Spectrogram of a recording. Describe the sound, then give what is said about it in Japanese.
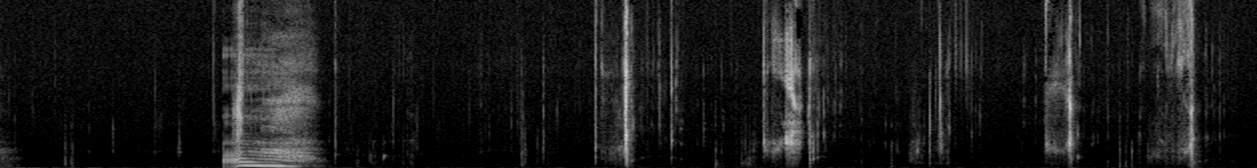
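Crunchy Japanese rice crackers are bitten and chewed. A brief voiced murmur comes first, then a few sharp, scattered crunches follow at uneven intervals against near silence. “私のおすすめは、このせんべいかな。なんか、お店で食べるのよりも全然美味しいんだけど。”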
